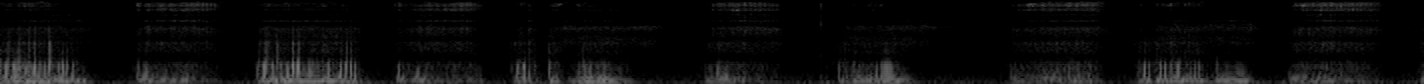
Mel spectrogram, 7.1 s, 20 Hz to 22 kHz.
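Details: Sleeping baby snoring in deep sleep: soft, rhythmic snoring sounds with each breath, about 40 a minute; snoring.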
